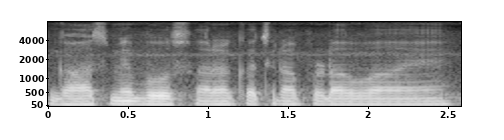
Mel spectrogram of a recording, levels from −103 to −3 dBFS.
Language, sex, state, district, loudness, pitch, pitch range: Hindi, male, Uttar Pradesh, Saharanpur, -16 LUFS, 100 Hz, 95-100 Hz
